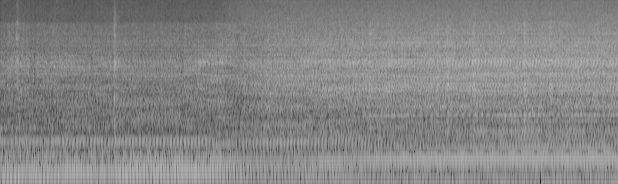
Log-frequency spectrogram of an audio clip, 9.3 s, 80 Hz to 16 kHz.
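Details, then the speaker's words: Ford 7.3 diesel truck, harness already replaced: revving with uneven stumbling beat, skipping and clanking knock as rpm climbs; misfire and knock at high rpm, cause not pinned down. "what I notice is the winner at higher rpm it will give me a skip and it will not give me a knock and then spit right back up and then give me a knock and then back off"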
